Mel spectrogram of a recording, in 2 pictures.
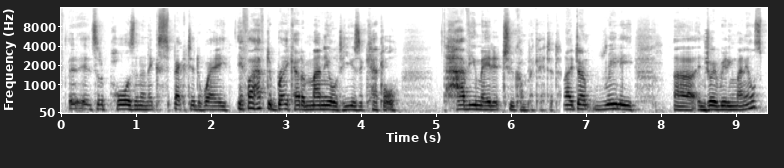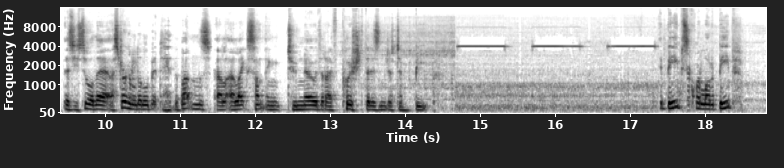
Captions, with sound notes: It sort of pours in an expected way. If I have to break out a manual to use a kettle have you made it too complicated? I don't really er, enjoy reading manuals. As you saw there, I struggled a little bit to hit the buttons. I -- I like something to know that I've pushed that isn't just a beep. (aggressive beeping) It beeps. Quite a lot of beep.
